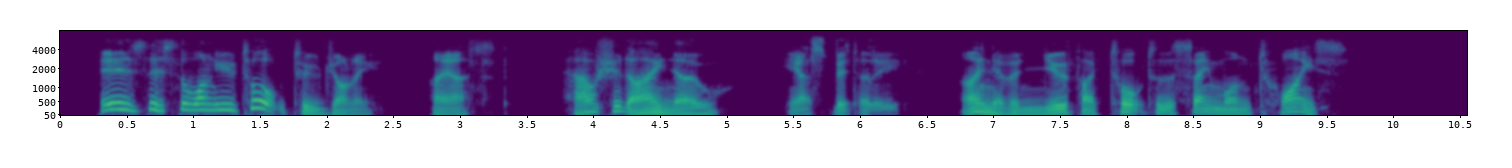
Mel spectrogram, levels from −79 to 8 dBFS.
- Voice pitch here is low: Yes, low, 120 Hz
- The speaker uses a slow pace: No, average, 160 wpm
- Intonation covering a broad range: Yes, wide, 8.4 semitones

